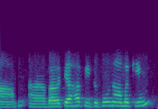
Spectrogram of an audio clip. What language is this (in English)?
Sanskrit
